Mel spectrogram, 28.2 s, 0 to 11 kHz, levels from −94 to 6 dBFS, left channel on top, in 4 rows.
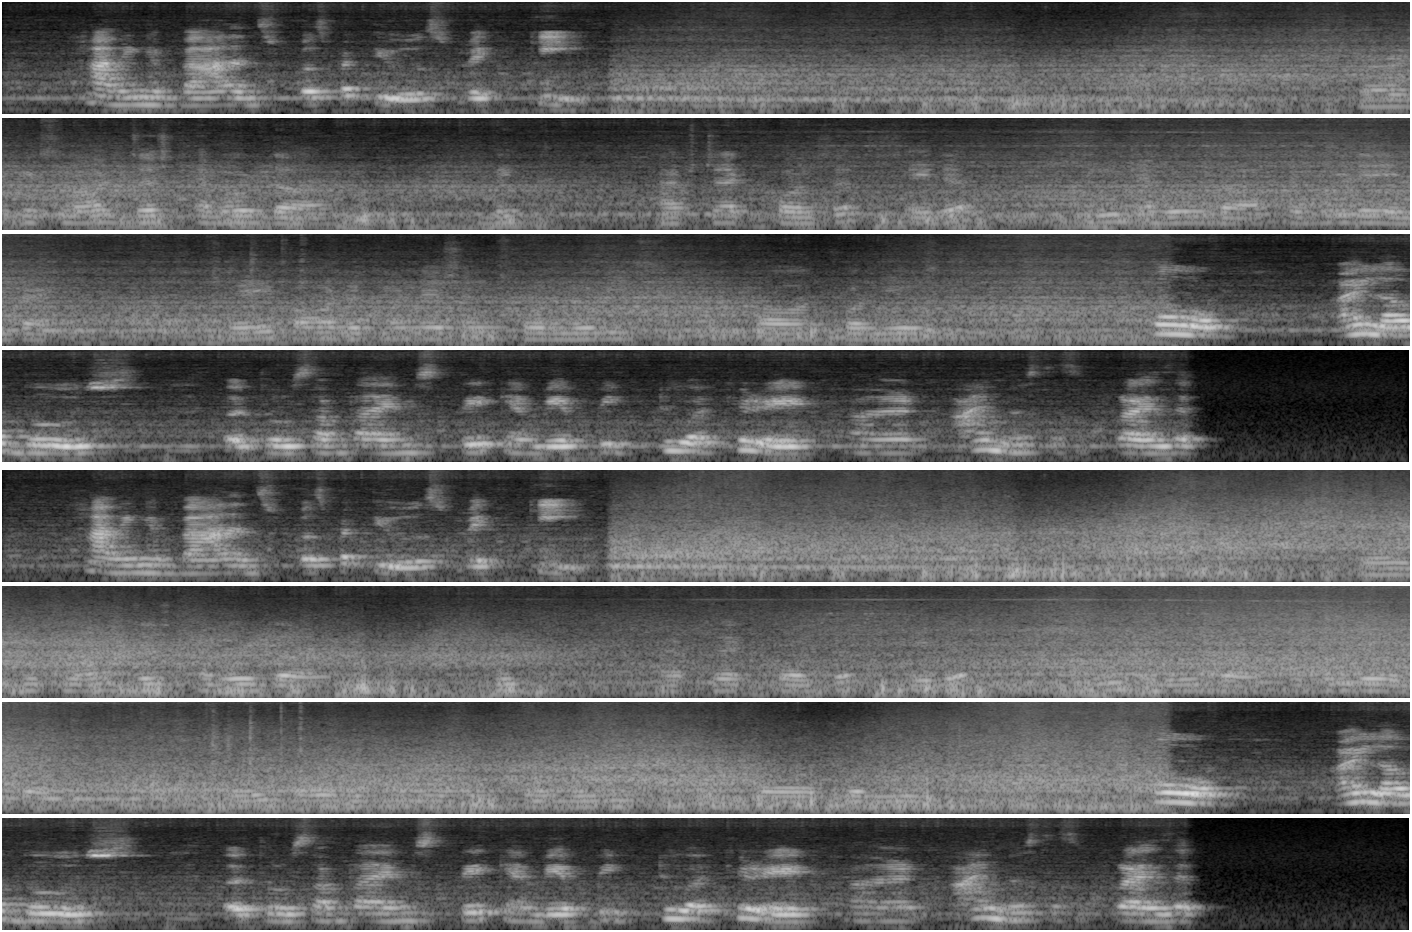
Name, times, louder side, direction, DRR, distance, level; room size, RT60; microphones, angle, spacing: voice 1, 0.4-2.4 2.7-2.9 19.8-20.2 20.8-21.7 22.2-26.3 26.7-27.1, equal, 55° right, 1.3 m, -23 dB
sound 1, 3.0-19.9, right 6 dB, 70° right, 0.4 m, -32 dB
voice 2, 6.8-8.8 9.4-9.7 10.3-12.0 12.4-14.4 15.2-17.4 17.9-18.9, equal, 25° left, 0.6 m, -32 dB
3.4 x 2.0 x 2.4 m
head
